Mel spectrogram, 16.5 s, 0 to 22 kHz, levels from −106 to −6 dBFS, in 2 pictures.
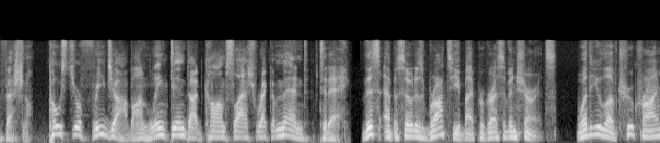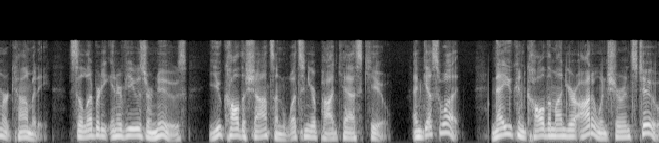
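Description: A likely source of interference or a faulty connection starts injecting pulses at 14.35 s, just after "guess what", and keeps on until the end at 16.50 s: a train of clicks at about 7.5 per second, unevenly spaced and peaking a few dB above the speech, heard as an irregular ticking over the call-band audio, which stops at 8 kHz.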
